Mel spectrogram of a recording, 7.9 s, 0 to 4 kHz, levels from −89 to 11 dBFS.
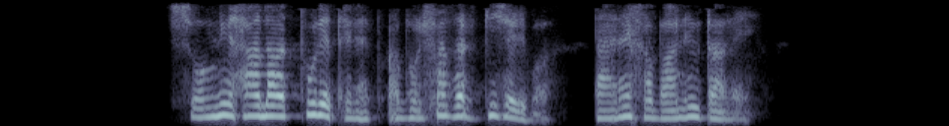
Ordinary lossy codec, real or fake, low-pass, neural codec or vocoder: MP3, 32 kbps; fake; 3.6 kHz; codec, 16 kHz, 2 kbps, FreqCodec, larger model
